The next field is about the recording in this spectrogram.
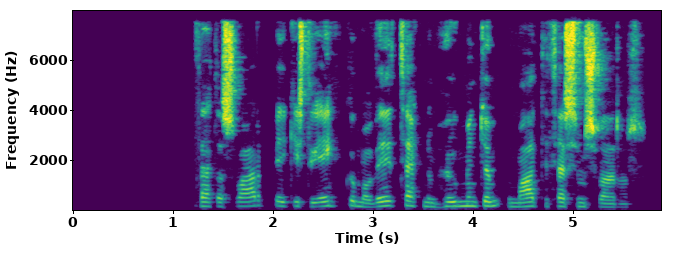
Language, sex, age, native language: Icelandic, male, 20-29, Icelandic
